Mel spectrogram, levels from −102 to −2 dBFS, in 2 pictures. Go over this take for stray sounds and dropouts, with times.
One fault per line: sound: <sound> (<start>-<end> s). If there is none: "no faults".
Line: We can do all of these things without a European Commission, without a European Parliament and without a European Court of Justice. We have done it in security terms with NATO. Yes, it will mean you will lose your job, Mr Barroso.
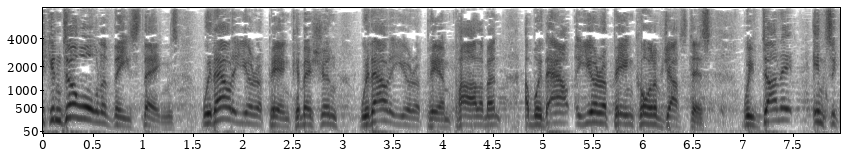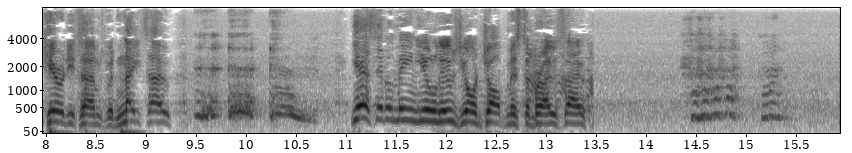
sound: throat clearing (9.5-10.8 s)
sound: laugh (14.3-15.8 s)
